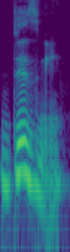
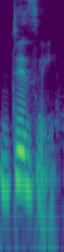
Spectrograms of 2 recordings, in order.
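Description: First: The second syllable ends in an 'ee' sound. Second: The same.

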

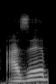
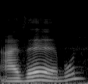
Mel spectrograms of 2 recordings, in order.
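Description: First: The middle consonant is a z sound. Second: The middle consonant is a th sound. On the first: The speaker calls it wrong. "تحويل الذال إلى زاي هذا خطأ" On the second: The speaker calls it right. "فننتبه نقولها عذاب"

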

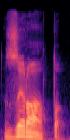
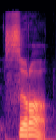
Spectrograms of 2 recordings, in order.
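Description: First: It begins with a voiced z-like sound. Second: It begins with a heavy, emphatic s sound. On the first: "turn the Sad in this position to an almost Zay" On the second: "it starts with a Sad"

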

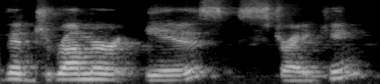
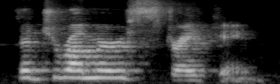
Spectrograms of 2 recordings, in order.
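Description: First: The verb is said in full as a separate word. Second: The verb is contracted and joined to the subject. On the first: "You could say" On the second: "So you can practice those short forms"

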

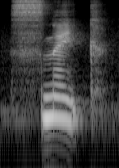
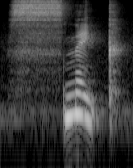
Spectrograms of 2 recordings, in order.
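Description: The two takes are said the same way.

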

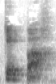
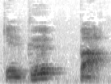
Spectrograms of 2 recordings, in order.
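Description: First: The first word shrinks to one short syllable. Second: The first word keeps both its syllables. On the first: This is casual everyday speech. "பேச்சு வழக்கில் ... வேகமாக உச்சரிப்போம்" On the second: This is the careful written form. "பிரெஞ்சில் வந்து எழுதும் பொழுது கெல்கு பா எழுதுவோம்"

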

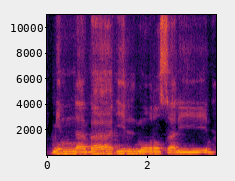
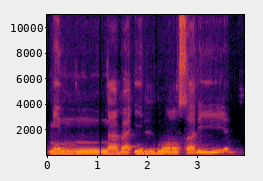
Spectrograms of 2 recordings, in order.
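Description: First: The vowel after the b is drawn out long. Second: The vowel after the b is kept short. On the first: The speaker calls it wrong. "Tidak boleh" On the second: The speaker calls it right. "Harus pendek"

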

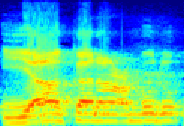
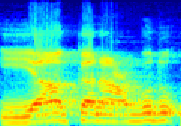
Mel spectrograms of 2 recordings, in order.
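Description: The two takes are said the same way.

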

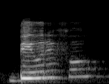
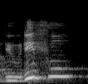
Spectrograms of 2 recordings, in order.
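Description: First: The stress is on the first syllable. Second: The stress is on the second syllable. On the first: "vocês vão sublinhar o bill" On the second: "vocês vão underlinezar o T"

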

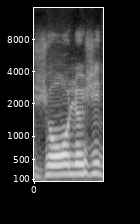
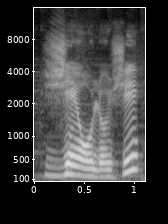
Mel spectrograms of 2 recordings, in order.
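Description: First: The first consonant is simplified. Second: The first consonant is a soft j sound. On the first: The speaker calls it wrong. "Jeoloji deyip kolaylaştırma eğilimindeyiz" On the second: The speaker calls it right. "doğrusu jeoloji"

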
